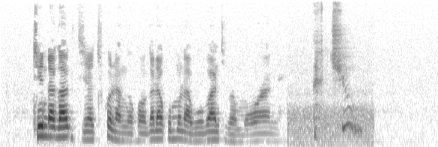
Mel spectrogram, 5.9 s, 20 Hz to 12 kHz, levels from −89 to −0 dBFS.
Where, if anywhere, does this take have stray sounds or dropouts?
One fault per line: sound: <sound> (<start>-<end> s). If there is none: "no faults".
sound: sneeze (4.2-4.9 s)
